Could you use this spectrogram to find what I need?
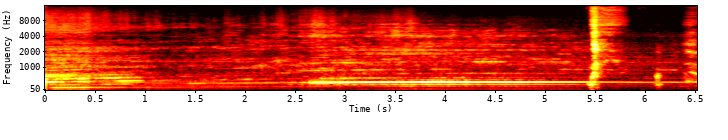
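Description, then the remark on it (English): A neighbor's loud motorcycle engine drones steadily as he leaves, its pitch holding then swelling louder partway through, with a couple of sharp knocks near the end and no talking. “There goes the neighbor. The neighbor, yeah. He's a really loud motorcycle.”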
